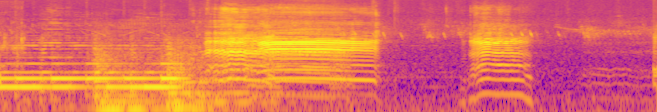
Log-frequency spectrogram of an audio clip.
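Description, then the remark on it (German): Several horned sheep on a farm bleat: a long, wavering bleat opens, followed by another strong one and a shorter, fainter bleat near the end, with quiet outdoor background between calls. “Wir gehen jetzt runter zu euren Schafen und gucken uns das, wenigstens das Leben mal aus der Nähe an.”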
